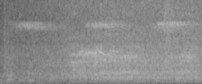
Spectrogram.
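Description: A steady rushing noise with no pitch or rhythm, swelling slightly in the first second.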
